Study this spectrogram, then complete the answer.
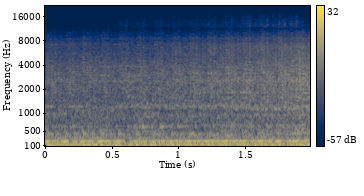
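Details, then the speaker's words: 1953 Chevy 4100 truck on its first run after resurrection, idling on its own with oil pressure and no smoke: steady old inline engine with a loud, raw puffing chuff from a sizable exhaust leak up front. "it does have a pretty sizable exhaust leak up there"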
